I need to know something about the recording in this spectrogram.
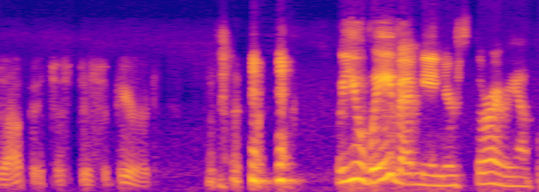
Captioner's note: laughing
